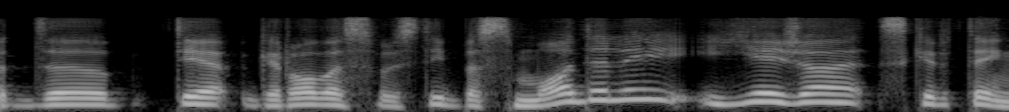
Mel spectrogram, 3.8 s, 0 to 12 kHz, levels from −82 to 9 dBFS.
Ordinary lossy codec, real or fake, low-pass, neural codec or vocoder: AAC, 64 kbps; fake; 7.2 kHz; codec, 16 kHz, 0.3 kbps, FocalCodec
